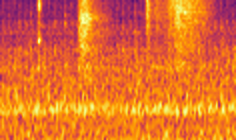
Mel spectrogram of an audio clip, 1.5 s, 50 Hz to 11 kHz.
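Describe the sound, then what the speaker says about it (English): A truck's air brake in Euro Truck Simulator 2 hisses in two short bursts over a steady low engine idle, the rig parked at traffic lights in the city of Verona. "So parking brake on."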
